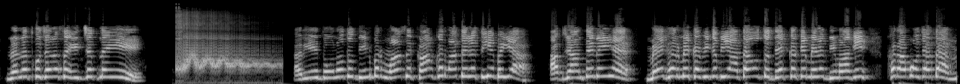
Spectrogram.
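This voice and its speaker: A woman's voice: extremely high pitch, noisy background. A woman voicing a hot-headed young man, a younger brother-in-law in a cartoon family drama, making heated accusations.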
